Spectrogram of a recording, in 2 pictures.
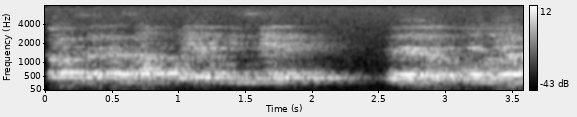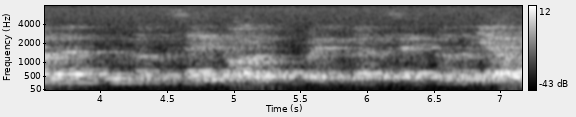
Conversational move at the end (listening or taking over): taking over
